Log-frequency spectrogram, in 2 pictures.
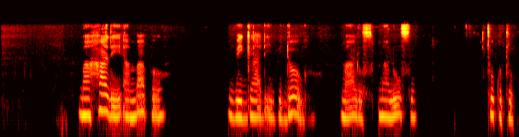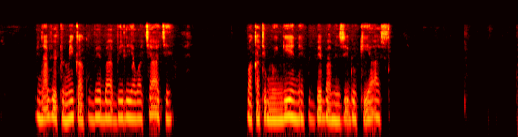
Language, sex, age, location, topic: Swahili, female, 25-35, Kisumu, health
